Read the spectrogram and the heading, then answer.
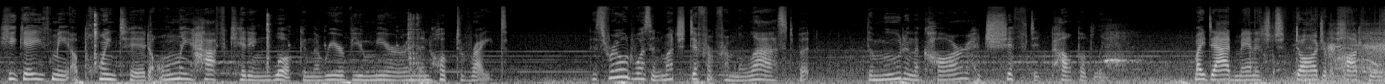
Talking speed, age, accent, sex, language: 175 wpm, 30-49, American, female, English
